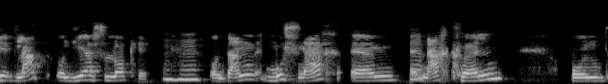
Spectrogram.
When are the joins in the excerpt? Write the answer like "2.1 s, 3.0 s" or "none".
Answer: 1.5 s, 2.6 s, 3.0 s, 4.1 s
